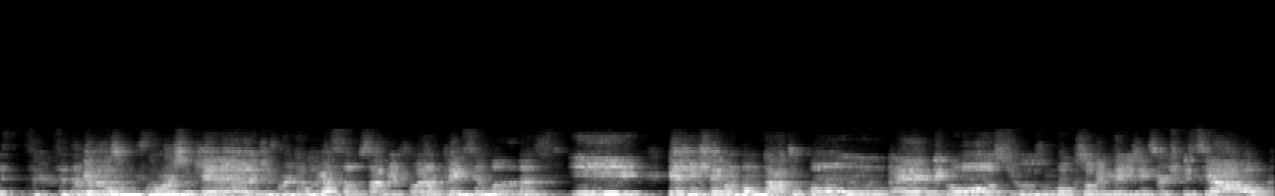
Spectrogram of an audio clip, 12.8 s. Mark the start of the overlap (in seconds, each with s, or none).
0.8 s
